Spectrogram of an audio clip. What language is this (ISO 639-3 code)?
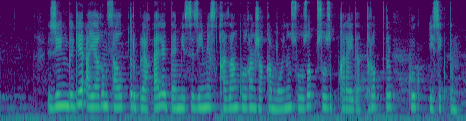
kaz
